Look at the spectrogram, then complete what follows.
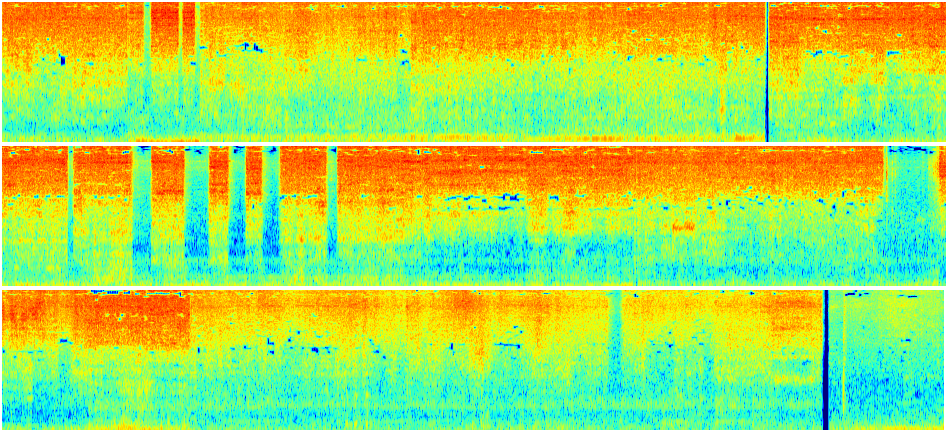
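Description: A high-pressure spray hissing steadily. It cuts off and restarts in several quick breaks just before the middle, stops once more about two-thirds through, and runs a little quieter near the end.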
